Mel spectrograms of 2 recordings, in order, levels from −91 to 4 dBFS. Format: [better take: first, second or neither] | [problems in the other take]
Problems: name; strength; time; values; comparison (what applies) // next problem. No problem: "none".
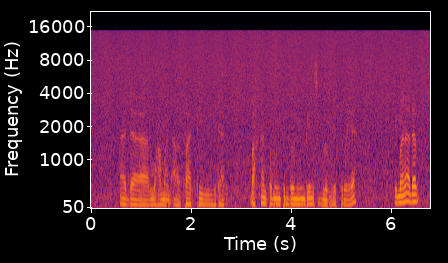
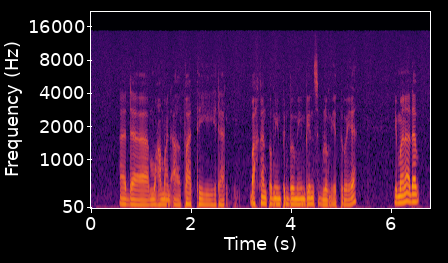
second | hiss; loud; throughout; 5 dB below the speech; faint in the second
